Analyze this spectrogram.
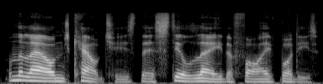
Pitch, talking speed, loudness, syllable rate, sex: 135 Hz, 185 wpm, -19 LUFS, 4.6 syllables/s, male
